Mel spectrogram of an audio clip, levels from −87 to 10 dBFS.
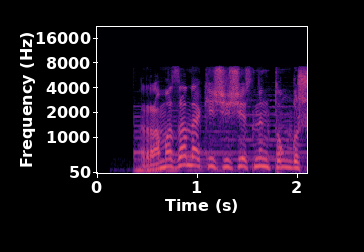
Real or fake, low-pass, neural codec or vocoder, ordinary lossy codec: real; 7.2 kHz; none; none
